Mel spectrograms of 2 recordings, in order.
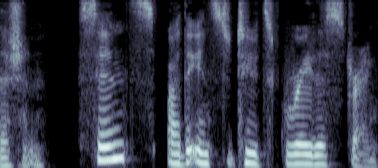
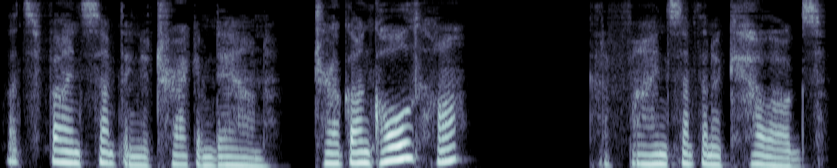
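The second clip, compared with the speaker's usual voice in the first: ordinary talk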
